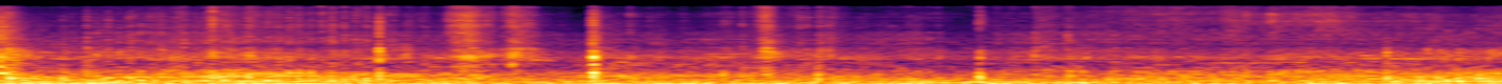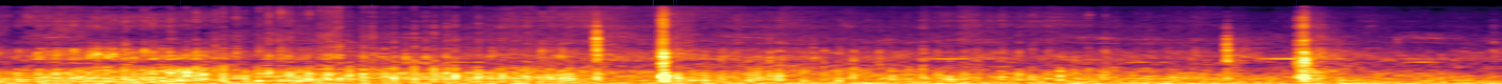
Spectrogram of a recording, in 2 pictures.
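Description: Busy pedestrian street ambience: a steady low rumble with a few sharp clicks, the loudest about three-quarters of the way through.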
